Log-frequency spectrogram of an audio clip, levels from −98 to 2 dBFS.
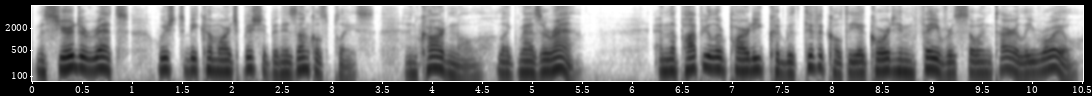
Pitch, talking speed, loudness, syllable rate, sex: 135 Hz, 160 wpm, -18 LUFS, 5.5 syllables/s, male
